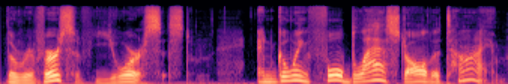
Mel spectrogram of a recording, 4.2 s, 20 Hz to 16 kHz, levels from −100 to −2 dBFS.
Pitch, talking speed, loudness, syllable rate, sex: 125 Hz, 170 wpm, -18 LUFS, 4.1 syllables/s, male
